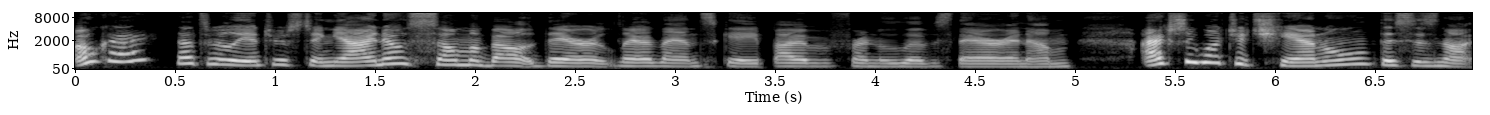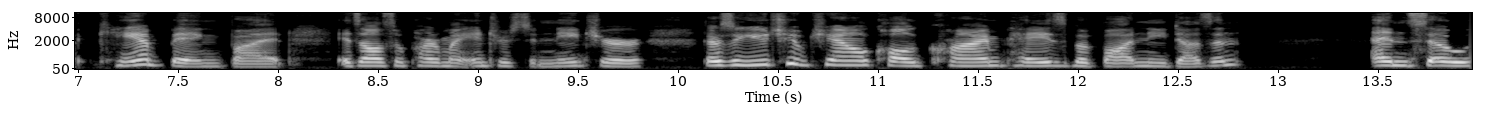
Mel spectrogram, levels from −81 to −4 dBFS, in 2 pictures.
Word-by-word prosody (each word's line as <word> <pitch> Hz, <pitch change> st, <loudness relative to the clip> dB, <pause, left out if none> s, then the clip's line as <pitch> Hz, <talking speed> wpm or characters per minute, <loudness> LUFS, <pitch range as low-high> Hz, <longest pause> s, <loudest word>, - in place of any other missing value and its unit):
Ok, -, -, +5 dB, 0.4 s
that's 345 Hz, -1 st, 0 dB
really 280 Hz, -5 st, +4 dB
interesting. 250 Hz, -3 st, -3 dB
Yeah, 215 Hz, 0 st, +6 dB
I 230 Hz, -, +6 dB
know 325 Hz, +6 st, +3 dB
some 275 Hz, -5 st, 0 dB
about 225 Hz, -6 st, 0 dB
their 190 Hz, -4 st, +2 dB
their 200 Hz, 0 st, 0 dB
landscape. 185 Hz, -1 st, -5 dB
I 195 Hz, 0 st, -1 dB
have 185 Hz, -, -2 dB
a 185 Hz, -, -16 dB
friend 190 Hz, -2 st, -8 dB
who 180 Hz, -, -7 dB
lives 180 Hz, 0 st, -6 dB
there 170 Hz, 0 st, -1 dB
and, 170 Hz, -1 st, -3 dB
um, 165 Hz, +3 st, -7 dB, 0.3 s
I -, -, +9 dB
actually 415 Hz, +6 st, +4 dB
watch 395 Hz, -4 st, +1 dB
a 330 Hz, -, +2 dB
channel 250 Hz, +6 st, +1 dB
this 250 Hz, -2 st, +1 dB
is 215 Hz, -1 st, -4 dB
not 180 Hz, -3 st, -1 dB
camping, 230 Hz, -8 st, 0 dB
but 165 Hz, -3 st, -3 dB, 0.2 s
it's 215 Hz, -, -2 dB
also 215 Hz, 0 st, +3 dB
part 210 Hz, 0 st, -3 dB
of 205 Hz, -, -1 dB
my 195 Hz, -, -2 dB
interest 205 Hz, 0 st, -7 dB
in 175 Hz, -, -11 dB
nature. 190 Hz, -2 st, -1 dB, 0.3 s
There's 240 Hz, +2 st, +4 dB
a -, -, +3 dB
YouTube 275 Hz, +3 st, +1 dB
channel 255 Hz, -2 st, +2 dB
called 215 Hz, -5 st, +1 dB
Crime 215 Hz, +1 st, +2 dB
Pays, 215 Hz, -1 st, -1 dB
but 205 Hz, -2 st, -2 dB
Botany 190 Hz, +1 st, -2 dB
Doesn't, 200 Hz, +10 st, -4 dB, 0.6 s
and 230 Hz, +1 st, +3 dB
so 215 Hz, -1 st, +4 dB
215 Hz, 220 wpm, -24 LUFS, 190-250 Hz, 0.6 s, I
